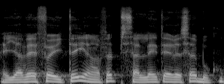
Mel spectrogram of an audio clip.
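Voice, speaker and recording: With a Quebec accent, a man speaks at a medium pitch and a fairly quick pace. His tone is dark and mellow, with ordinary pitch variation. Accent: Québécois French. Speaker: biologist and author. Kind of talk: interview.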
